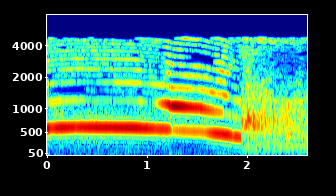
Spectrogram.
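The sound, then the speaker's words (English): A single drawn-out dog howl sound effect marking the radio show Morning's Edition's 'dog of the week', given to Bill O'Reilly; loud, holding a steady tone before sliding slowly downward in pitch and breaking into a short, rough, raspy tail. “And Bill O'Reilly, you are our dog of the week.”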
